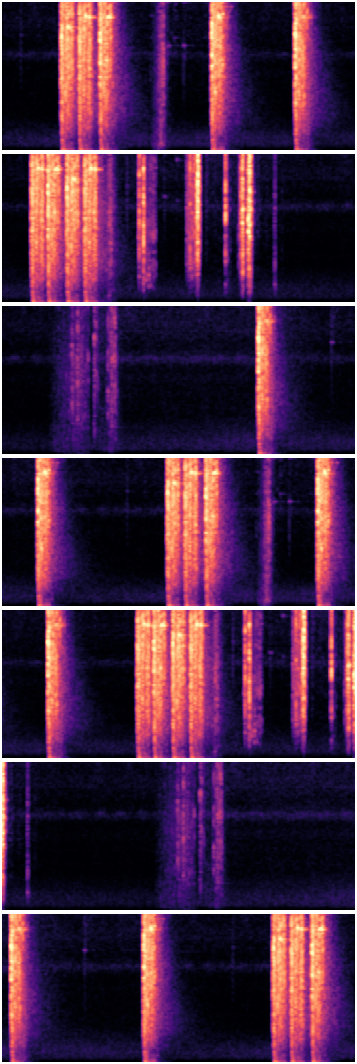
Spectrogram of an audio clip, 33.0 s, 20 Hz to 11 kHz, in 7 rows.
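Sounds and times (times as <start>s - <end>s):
suppressed pistol shots: 3.9s - 4.3s, 28.4s - 28.8s, 30.2s - 30.6s, 31.9s - 32.8s
faint sharp ticks: 21.6s - 24.0s.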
